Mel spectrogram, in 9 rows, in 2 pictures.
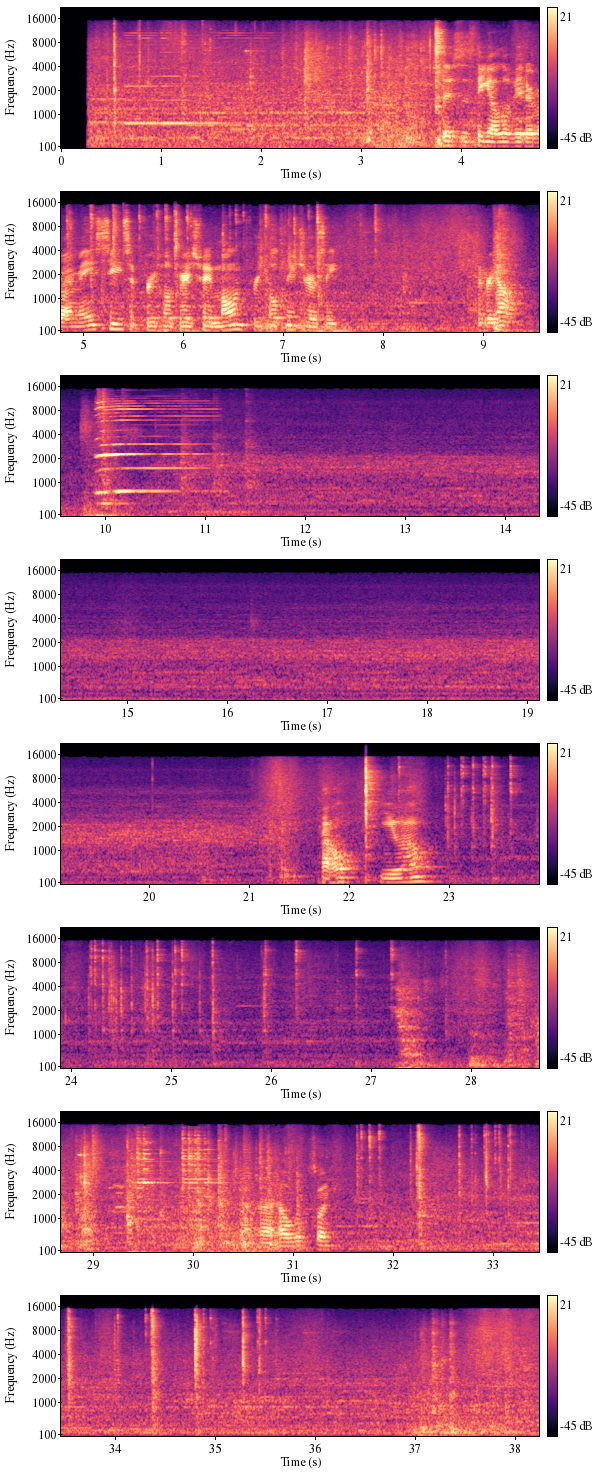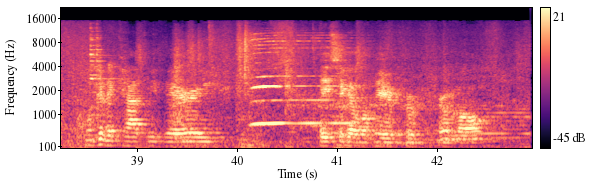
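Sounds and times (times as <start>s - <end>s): elevator chime: 0.3s - 3.6s, 9.9s - 12.7s, 25.6s - 26.4s, 40.1s - 42.3s
elevator ride hum: 0.3s - 42.9s.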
